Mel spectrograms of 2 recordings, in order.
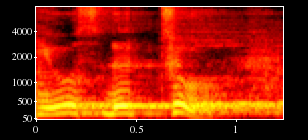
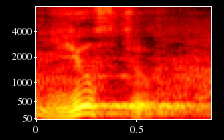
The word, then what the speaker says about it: used to: It is not used to. This is wrong. The correct pronunciation of that phrase is used to.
